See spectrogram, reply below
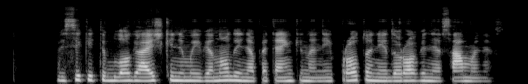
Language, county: Lithuanian, Alytus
